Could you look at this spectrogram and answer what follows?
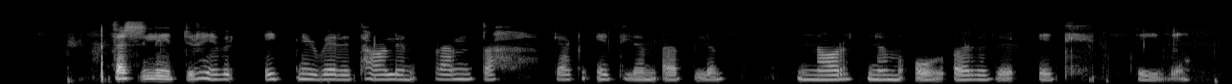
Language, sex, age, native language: Icelandic, female, 18-19, Icelandic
